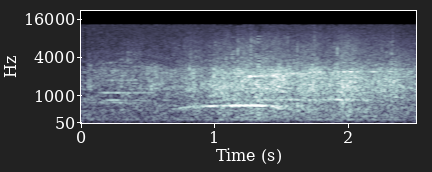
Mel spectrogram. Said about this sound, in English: Okay, so to be fair, he did get a little bit of an applause towards the end of that clip there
